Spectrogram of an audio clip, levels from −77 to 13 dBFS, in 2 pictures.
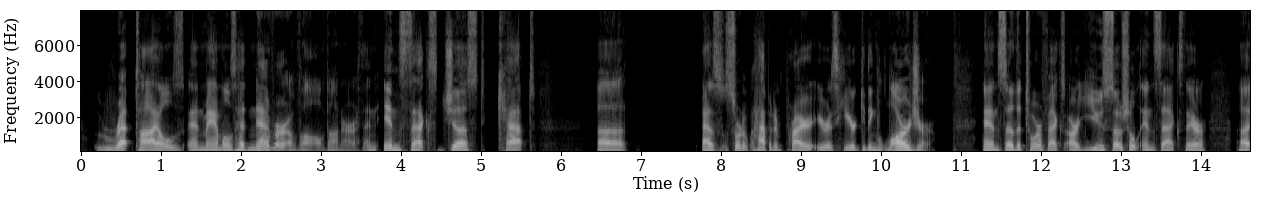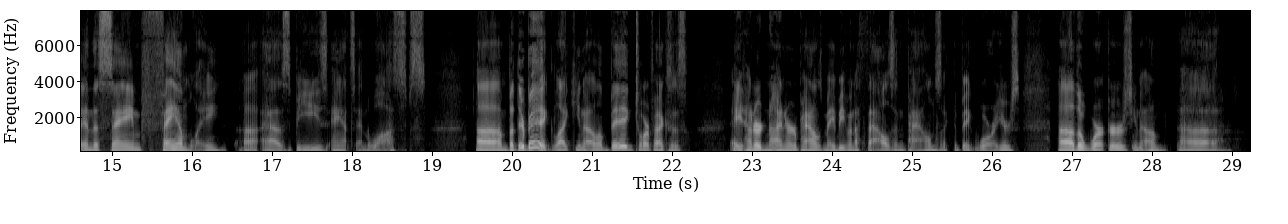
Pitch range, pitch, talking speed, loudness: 90-125 Hz, 105 Hz, 145 wpm, -28 LUFS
